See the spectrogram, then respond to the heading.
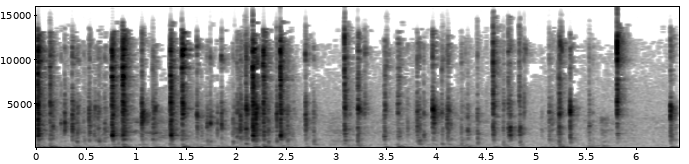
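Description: Fingertips type rapidly on a full-size white plastic keyboard with mint keycaps resting on a wooden desk. A steady stream of quick, dry clicks and clacks is heard, each with a bright top and a soft low thump. Every tap dies away almost at once.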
